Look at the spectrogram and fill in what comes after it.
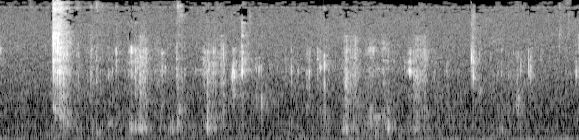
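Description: Close-up chewing of a mouthful of tortilla chips topped with cheese and beef: one loud crunch about half a second in, then a run of smaller, irregular crunches.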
